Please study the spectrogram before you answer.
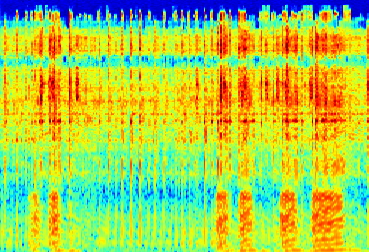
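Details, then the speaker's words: Echo string trimmer two-stroke with new air filter, restarted hot: fires quickly, settles into a steady buzzing run with clean throttle blips; normal hot restart and running. "Well, that was very unexpected. I wasn't sure if this carb was going to work, and I also didn't expect this machine to work as well as it does."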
